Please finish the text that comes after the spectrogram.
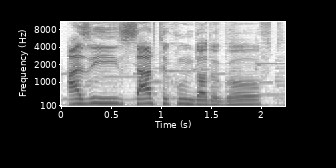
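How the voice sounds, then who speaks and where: A man narrating a comic audio drama in a lively storytelling manner. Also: fairly high pitch, soft background music.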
